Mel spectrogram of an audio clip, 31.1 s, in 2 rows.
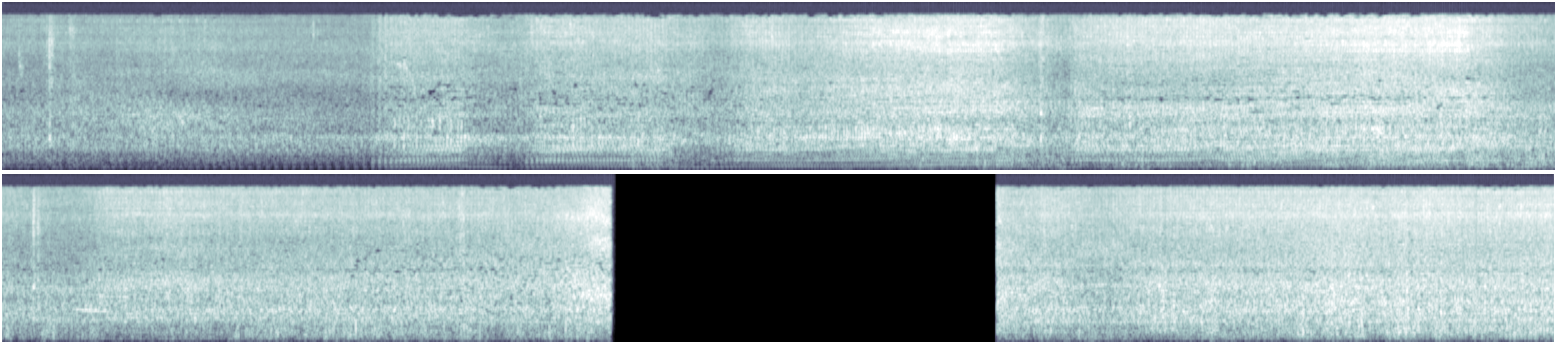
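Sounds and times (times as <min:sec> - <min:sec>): wind and road noise: 0:00.0 - 0:21.6, 0:25.5 - 0:31.0
motorcycle engine accelerating: 0:03.7 - 0:15.4.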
